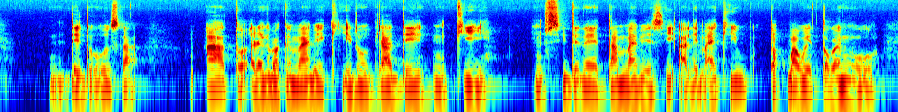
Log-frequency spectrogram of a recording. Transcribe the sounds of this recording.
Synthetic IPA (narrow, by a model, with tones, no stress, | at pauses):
de˦do˨wo˦sa̰˨ | a˨˦to̰˨ʔḛ˨ɾe˦ɡe˦ba˦ke˦ma˨e˦be˨kʰi˨ɾo˦˨bi˨ɾa˦de˦ŋ̩˨kʰi˦ | m̩˨si˦de˦ne˨ta˨˦ma˨e˦be˨sḭ˨ʔa̰˨le˨ma˨e˦kʰi˦to˨kk͡pa˦we˦to˦ke˦no˨wo˦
